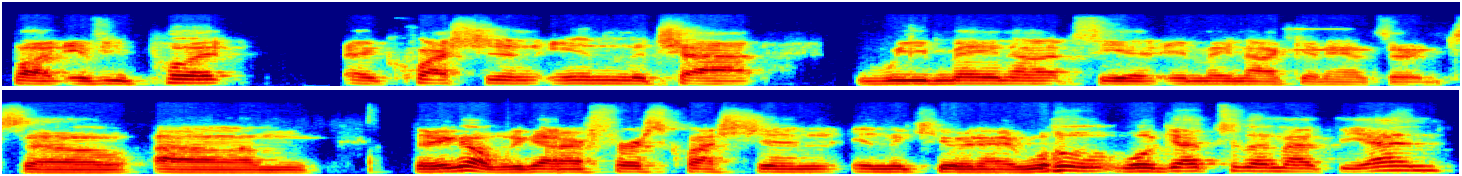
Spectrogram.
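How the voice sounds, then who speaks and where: A man's voice: mid-range voice, fairly even intonation, normal speed, rough recording. A man hosting a live online interview on a video call, friendly and informal as he introduces his guest. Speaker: host, webinar moderator.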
